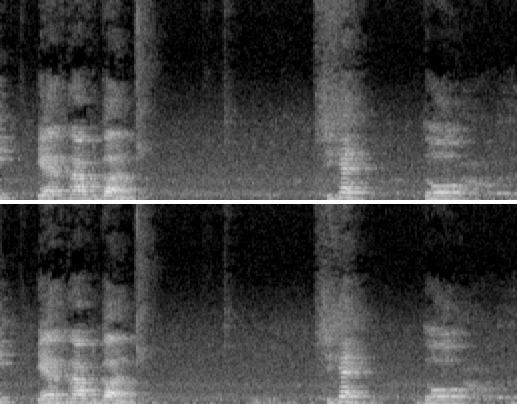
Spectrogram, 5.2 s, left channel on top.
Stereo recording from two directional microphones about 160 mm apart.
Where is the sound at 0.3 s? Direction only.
25° right (ahead or behind).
